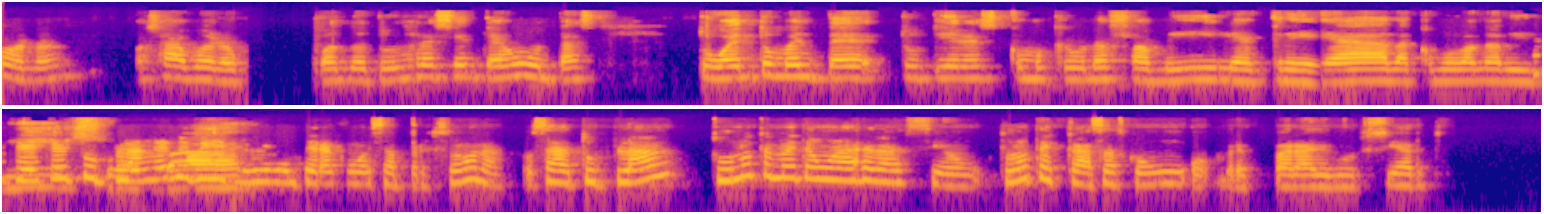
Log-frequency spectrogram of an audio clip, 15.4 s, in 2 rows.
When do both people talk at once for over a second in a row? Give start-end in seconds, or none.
7.6-9.0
